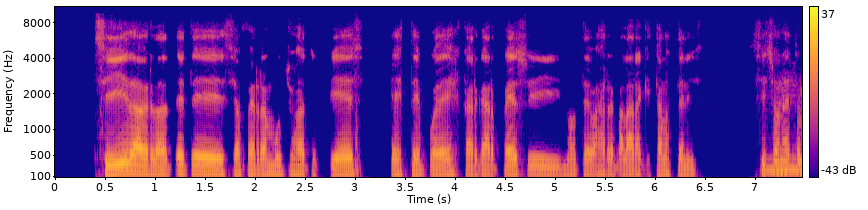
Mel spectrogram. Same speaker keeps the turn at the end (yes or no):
no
